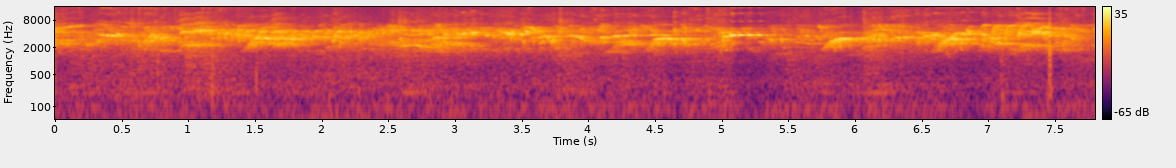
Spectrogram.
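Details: Agate opal red mosaic canary, a melanin colour-type bird, singing: a dense, unbroken stream of high twittering and warbled trills, with brief louder chirps, filling nearly eight seconds.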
